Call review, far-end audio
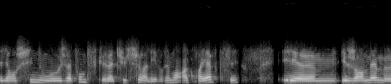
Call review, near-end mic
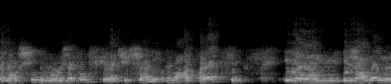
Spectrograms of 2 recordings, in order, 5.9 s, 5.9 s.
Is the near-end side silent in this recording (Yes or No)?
Yes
